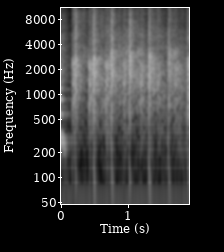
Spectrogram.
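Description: Applause: sharp, evenly spaced claps about four per second stand out over a steady hiss of many hands clapping, moderately loud and with no voices over it.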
